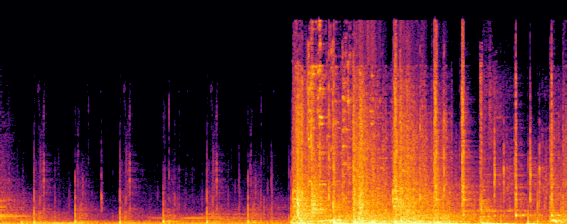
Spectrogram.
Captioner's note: gunshots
